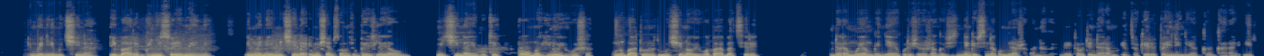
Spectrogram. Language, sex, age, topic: Ndau, male, 25-35, health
